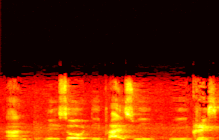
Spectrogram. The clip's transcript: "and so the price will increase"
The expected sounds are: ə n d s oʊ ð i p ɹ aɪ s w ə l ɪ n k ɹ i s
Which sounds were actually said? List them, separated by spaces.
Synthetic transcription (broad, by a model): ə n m s oʊ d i p ɹ aɪ s w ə w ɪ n k ɹ i s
